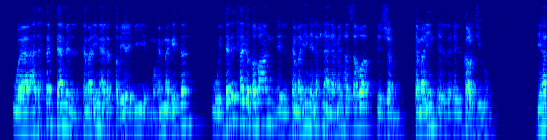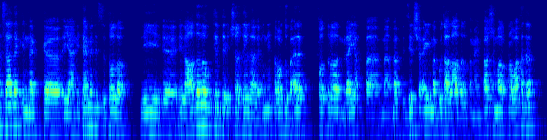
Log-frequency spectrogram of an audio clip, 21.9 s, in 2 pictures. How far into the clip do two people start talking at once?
none

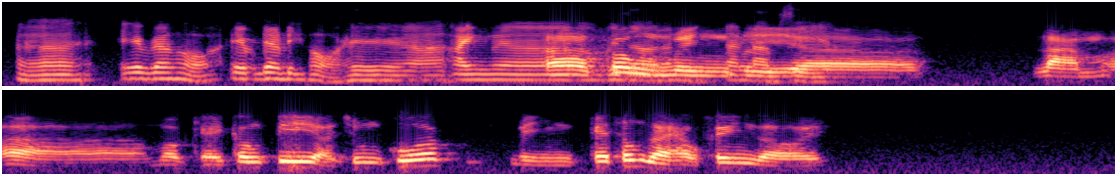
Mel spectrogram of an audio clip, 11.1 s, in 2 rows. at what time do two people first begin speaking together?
2.7 s

